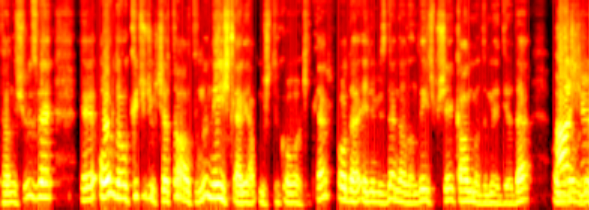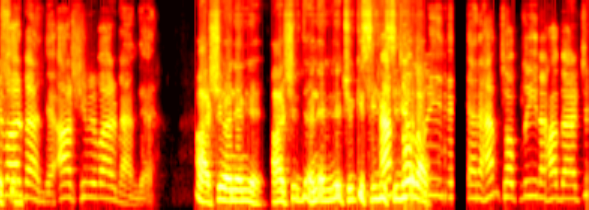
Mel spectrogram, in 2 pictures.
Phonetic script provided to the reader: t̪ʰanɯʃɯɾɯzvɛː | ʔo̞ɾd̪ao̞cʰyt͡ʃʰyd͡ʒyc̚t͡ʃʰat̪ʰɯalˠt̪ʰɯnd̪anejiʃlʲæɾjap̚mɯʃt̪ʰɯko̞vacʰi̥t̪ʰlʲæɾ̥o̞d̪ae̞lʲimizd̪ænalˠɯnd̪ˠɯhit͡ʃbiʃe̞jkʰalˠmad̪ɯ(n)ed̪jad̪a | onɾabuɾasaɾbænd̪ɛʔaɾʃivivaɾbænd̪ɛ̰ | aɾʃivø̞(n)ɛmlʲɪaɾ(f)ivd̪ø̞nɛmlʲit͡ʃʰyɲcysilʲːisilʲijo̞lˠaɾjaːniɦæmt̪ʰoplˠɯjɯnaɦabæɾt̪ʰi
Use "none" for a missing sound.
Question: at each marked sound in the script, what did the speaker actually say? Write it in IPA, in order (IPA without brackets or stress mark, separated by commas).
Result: m, n, ʃ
